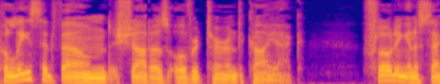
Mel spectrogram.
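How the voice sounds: The voice reads naturally. Nothing about the reading sounds forced.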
